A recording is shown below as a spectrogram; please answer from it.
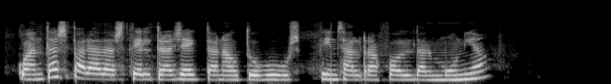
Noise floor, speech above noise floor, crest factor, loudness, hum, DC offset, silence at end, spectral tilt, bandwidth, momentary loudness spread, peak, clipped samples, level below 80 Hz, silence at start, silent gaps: -79 dBFS; 65 dB; 16 dB; -14 LUFS; none; under 0.1%; 1.25 s; -4 dB/octave; 8 kHz; 6 LU; 0 dBFS; under 0.1%; -58 dBFS; 0.2 s; none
